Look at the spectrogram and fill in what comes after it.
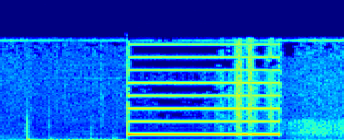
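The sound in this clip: An answering machine responds to its Message button: a brief low buzzing rattle of the press, then a single steady electronic beep lasting about a second before cutting off into faint background hiss.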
